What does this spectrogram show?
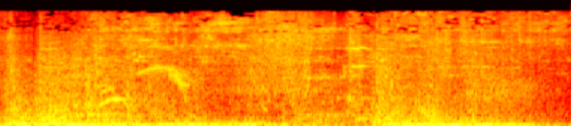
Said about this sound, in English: The family looks to the opening as the entire lid crashes to the floor.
